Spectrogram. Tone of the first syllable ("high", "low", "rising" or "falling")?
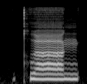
high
